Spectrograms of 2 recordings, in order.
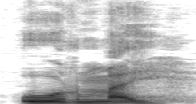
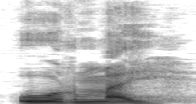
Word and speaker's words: Urmay: series videos where we teach you how to pronounce certain words in Quechua. So our word of the day for today is Urmay. Urmay. Urmay.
